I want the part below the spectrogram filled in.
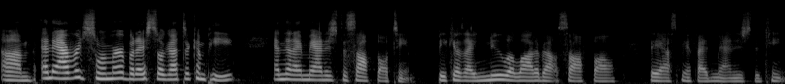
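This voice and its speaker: Speaking very fast in a Californian accent, a woman at a medium pitch makes very wide pitch swings, her dry, close sound free of echo on a very clean recording with a silent background. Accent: General American (Californian). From Southern California (Santa Ana). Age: 60s. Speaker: masters athlete, retired teacher. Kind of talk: interview conversation.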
